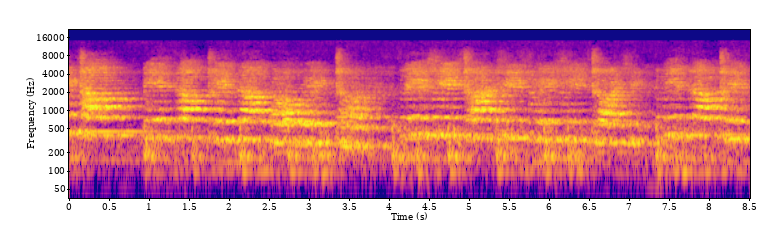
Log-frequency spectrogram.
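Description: A children's nursery-rhyme song: young voices singing over a musical backing, in short phrases about a second long.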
